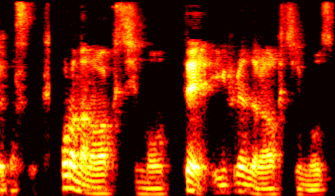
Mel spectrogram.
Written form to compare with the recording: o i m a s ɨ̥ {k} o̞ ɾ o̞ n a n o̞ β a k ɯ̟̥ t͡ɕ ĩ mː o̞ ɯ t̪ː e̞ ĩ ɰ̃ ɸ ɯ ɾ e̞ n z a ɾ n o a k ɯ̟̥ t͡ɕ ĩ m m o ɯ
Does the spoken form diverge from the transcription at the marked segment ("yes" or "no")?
no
